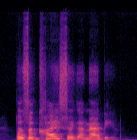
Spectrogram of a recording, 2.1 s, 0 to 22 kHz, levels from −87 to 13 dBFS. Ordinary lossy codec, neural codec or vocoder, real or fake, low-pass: none; codec, 44.1 kHz, 2.6 kbps, SNAC; fake; none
